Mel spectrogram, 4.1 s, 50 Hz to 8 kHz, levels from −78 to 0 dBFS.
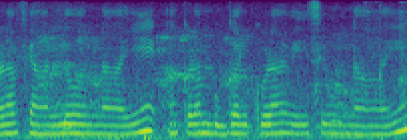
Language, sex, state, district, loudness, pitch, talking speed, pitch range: Telugu, male, Andhra Pradesh, Visakhapatnam, -16 LUFS, 195 Hz, 130 wpm, 185-200 Hz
